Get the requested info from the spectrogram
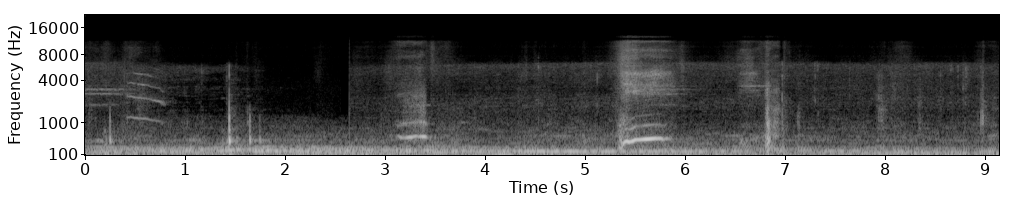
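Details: A naughty pet cat indoors gives a clear, rising then falling meow midway through, with a few fainter short mews before it, over a steady low room hum and brief clicks and rustles.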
